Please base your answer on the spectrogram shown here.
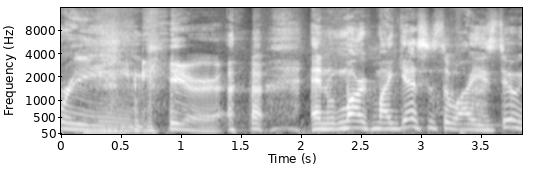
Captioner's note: laugh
